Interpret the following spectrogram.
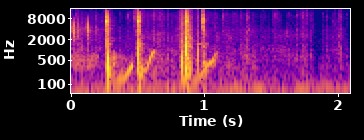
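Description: Intro sound effect for an animated logo: four quick, sharp pops in the first second, the stronger ones each trailed by a short upward-sliding tone, then fading away.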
